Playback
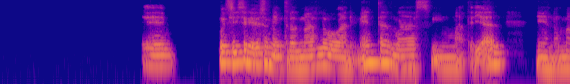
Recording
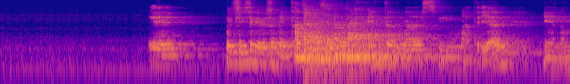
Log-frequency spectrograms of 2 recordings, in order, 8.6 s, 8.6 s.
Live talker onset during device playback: 4 s

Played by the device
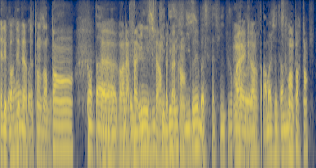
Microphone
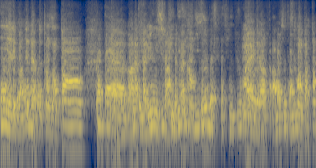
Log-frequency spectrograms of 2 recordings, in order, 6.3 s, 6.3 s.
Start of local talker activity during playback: none

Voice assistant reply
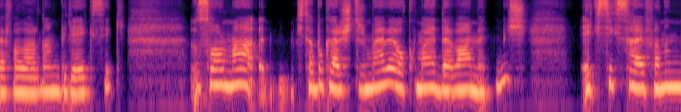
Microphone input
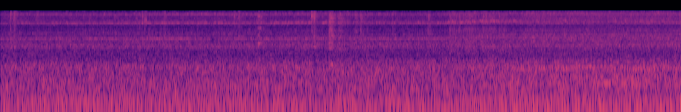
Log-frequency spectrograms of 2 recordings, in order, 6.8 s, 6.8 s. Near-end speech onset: none

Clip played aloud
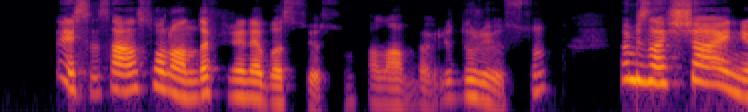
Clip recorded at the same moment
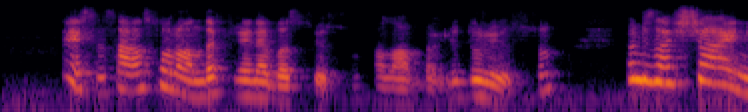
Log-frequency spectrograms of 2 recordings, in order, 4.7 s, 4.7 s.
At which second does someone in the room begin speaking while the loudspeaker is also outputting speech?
none

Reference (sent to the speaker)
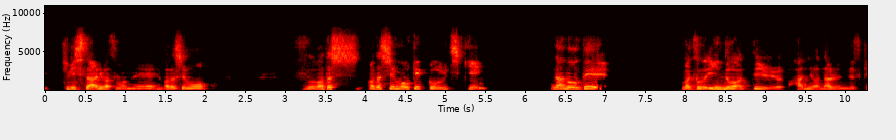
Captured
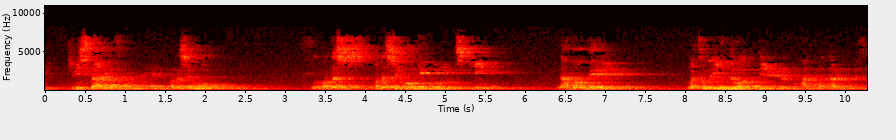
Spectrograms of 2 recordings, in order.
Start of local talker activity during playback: none

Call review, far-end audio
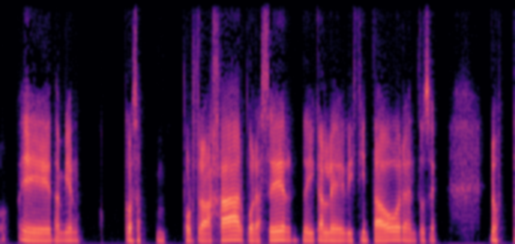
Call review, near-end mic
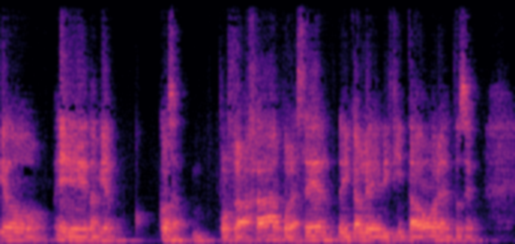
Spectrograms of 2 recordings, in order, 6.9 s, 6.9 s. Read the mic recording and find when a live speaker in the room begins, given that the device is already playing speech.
none

